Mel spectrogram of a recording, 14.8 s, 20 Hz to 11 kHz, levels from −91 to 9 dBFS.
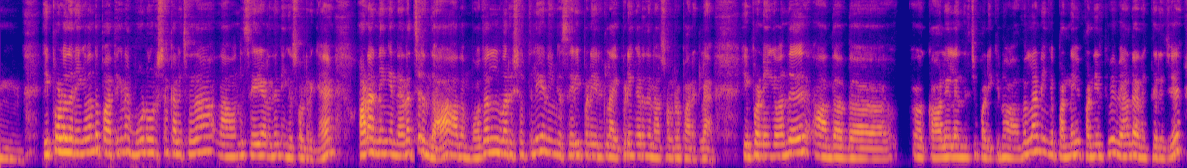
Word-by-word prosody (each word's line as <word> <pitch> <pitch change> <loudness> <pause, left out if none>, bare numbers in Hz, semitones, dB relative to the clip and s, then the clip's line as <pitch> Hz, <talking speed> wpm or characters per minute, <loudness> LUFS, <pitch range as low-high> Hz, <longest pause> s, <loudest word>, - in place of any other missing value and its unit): ம். 150 -2 -7 0.4
இப்பொழுது 245 +2 +7
நீங்க 220 +1 -1
வந்து 275 +2 +1
பார்த்தீங்கன்னா, 225 +3 0
3 235 +2 0
வருஷம் 230 0 -1
கழிச்சு 215 -1 -2
தான், 255 +1 0
நான் 175 -1 +1
வந்து 190 +2 -4
சரிய 190 0 +1
அடைதுன்னு 185 +1 -5
நீங்க 165 -2 -1
சொல்றீங்க. 150 -3 -5 0.5
ஆனா 225 +4 +8
நீங்க 220 -1 -2
நெனச்சிருந்தா, 220 -2 +2 0.2
அத 180 -1 -1
முதல் 230 +8 +2
வருஷத்திலே 210 +4 -2
நீங்க 205 -4 -5
சரி 190 +1 -1
பண்ணியிருக்கலாம். 175 -4 -2
எப்படிங்கிறத 185 -1 -3
நான் 155 0 -4
சொல்றேன் 160 0 -4
பாருங்களேன். 145 -1 -5 0.4
இப்ப 190 +2 +2
நீங்க 185 0 -2
வந்து 225 +4 +3 0.4
அந்த 165 +1 0
அந்த 155 0 -1 0.8
ஓ - - -1 0.2
காலையில 165 +2 +1
எழுந்திரிச்சு 165 +2 -2
படிக்கணும். 160 0 -3
அதெல்லாம் 220 +12 0
நீங்க 215 -4 -4
பண்ண 170 +1 0 0.2
பண்ணியிருக்கவே 180 +5 -1
வேண்டாம் 185 +2 +2
எனக்கு 160 0 -5
தெரிஞ்சு. 160 +6 -2
185 Hz, 180 wpm, -20 LUFS, 165-215 Hz, 0.8 s, ஆனா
